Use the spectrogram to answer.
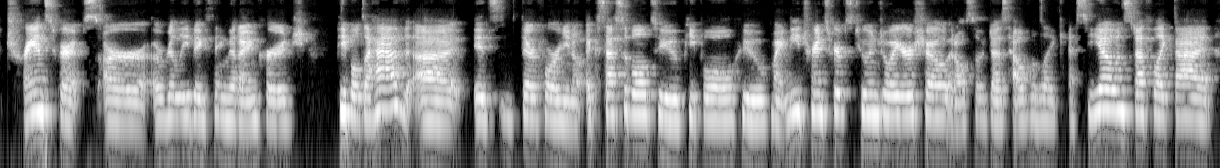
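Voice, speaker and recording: A woman talks as a creator on a casual discussion panel. Her voice is bright and crisp-edged at an average pitch. She phrases things very informally, dropping in "like" often. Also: fairly even intonation, normal speed, hardly any pauses. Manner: informal, peppered with "like". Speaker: panelist, fiction podcast creator.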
